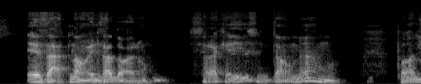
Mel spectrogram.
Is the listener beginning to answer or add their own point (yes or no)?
no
